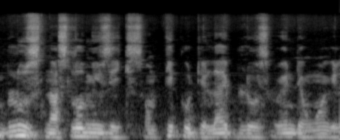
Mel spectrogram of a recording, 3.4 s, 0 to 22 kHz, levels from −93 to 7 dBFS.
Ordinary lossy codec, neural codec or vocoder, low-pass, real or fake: none; none; 14.4 kHz; real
